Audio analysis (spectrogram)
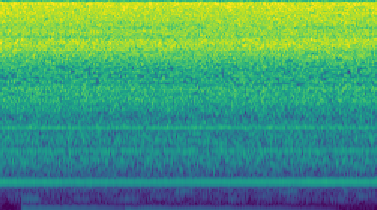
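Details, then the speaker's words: Angle grinder after fixing armature banging inside the field coil by shimming the worn bearing cap with winding insulation paper: steady high whine over an even hiss, no banging or rattle, normal smooth running. "देखो guys silently और smoothly चल रहा है।"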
